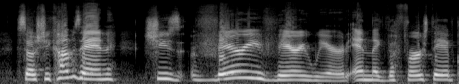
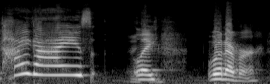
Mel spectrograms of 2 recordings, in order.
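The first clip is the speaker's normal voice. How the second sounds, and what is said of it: High-pitched, doll-like girly voice. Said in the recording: “Her voice is so high-pitched, very doll-like ... she just had this really high-pitched voice ... can you do an impression of her?”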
